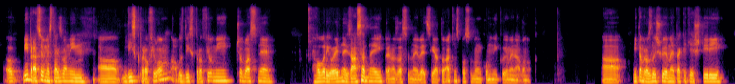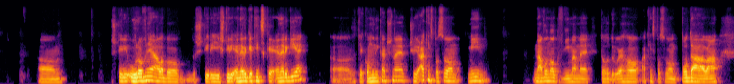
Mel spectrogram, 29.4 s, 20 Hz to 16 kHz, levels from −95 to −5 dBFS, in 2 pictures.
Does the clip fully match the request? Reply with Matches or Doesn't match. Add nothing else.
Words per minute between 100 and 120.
Matches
